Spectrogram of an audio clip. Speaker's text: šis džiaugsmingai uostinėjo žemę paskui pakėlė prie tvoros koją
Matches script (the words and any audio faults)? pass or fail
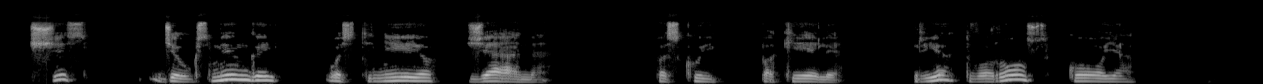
pass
